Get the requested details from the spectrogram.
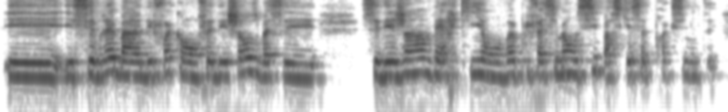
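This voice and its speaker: Une femme d'âge moyen à l'accent québécois, qui parle de façon chaleureuse et bavarde, avec beaucoup d'hésitations, dans une conversation de balado. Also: female voice, mid-range voice, little pitch movement, normal speed. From Quebec. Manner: warm, chatty, many hesitations. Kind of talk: casual podcast conversation.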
